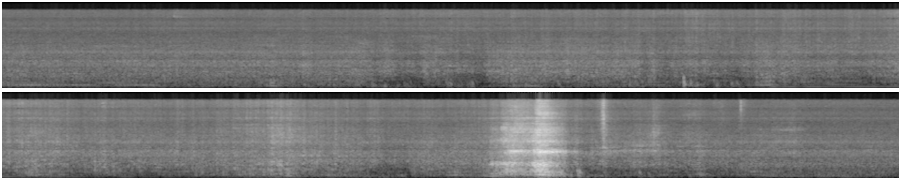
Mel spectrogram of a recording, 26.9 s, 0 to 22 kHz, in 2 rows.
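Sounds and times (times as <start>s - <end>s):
person snoring: 20.7s - 22.2s.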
